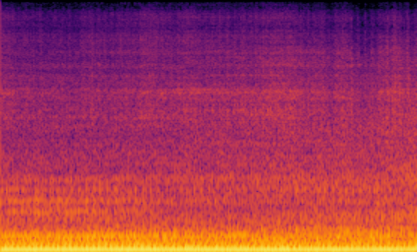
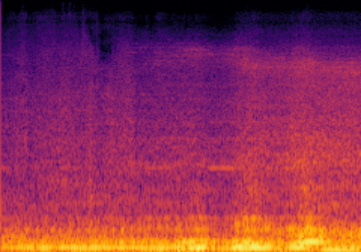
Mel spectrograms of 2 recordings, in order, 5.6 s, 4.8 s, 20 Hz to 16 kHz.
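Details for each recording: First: Nissan 370Z Nismo at a dealer auction: right after start the engine settles into a heavy, uneven low drone with a rough undertone; abnormal start-up noise, cause not found. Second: 2017 Chevy single-cab short-bed V8 pickup, 15,000 miles, full MagnaFlow or Flowmaster exhaust: deep throaty rumble swelling and falling as throttle is blipped, smooth and even, no knocks or misses.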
